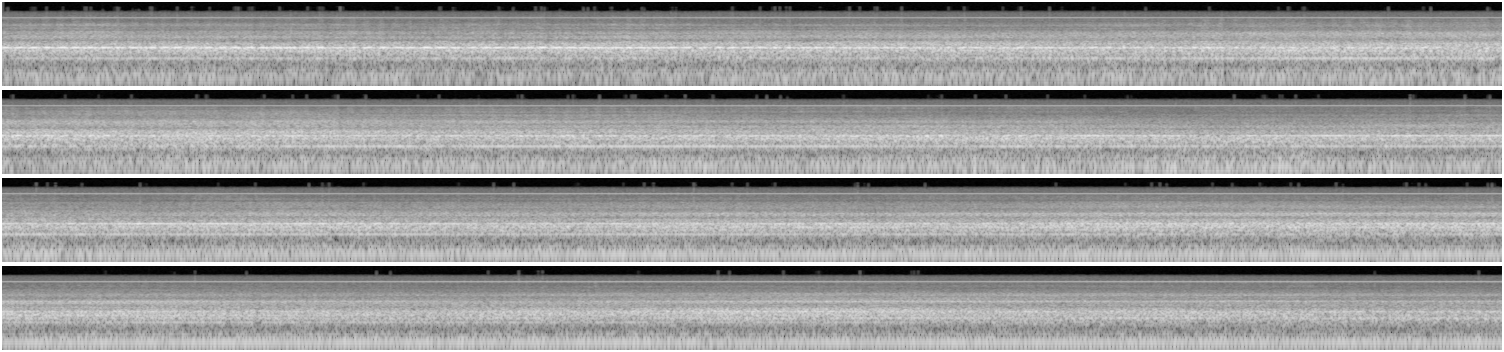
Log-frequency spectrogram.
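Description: Combine harvester at work, its engine and machinery running as a steady drone with an even whine over it.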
